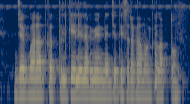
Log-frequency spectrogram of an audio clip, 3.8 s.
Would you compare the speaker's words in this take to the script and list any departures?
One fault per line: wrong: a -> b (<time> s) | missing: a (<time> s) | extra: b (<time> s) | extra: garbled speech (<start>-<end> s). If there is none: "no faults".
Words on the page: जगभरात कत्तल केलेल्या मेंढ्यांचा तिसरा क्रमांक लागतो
no faults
